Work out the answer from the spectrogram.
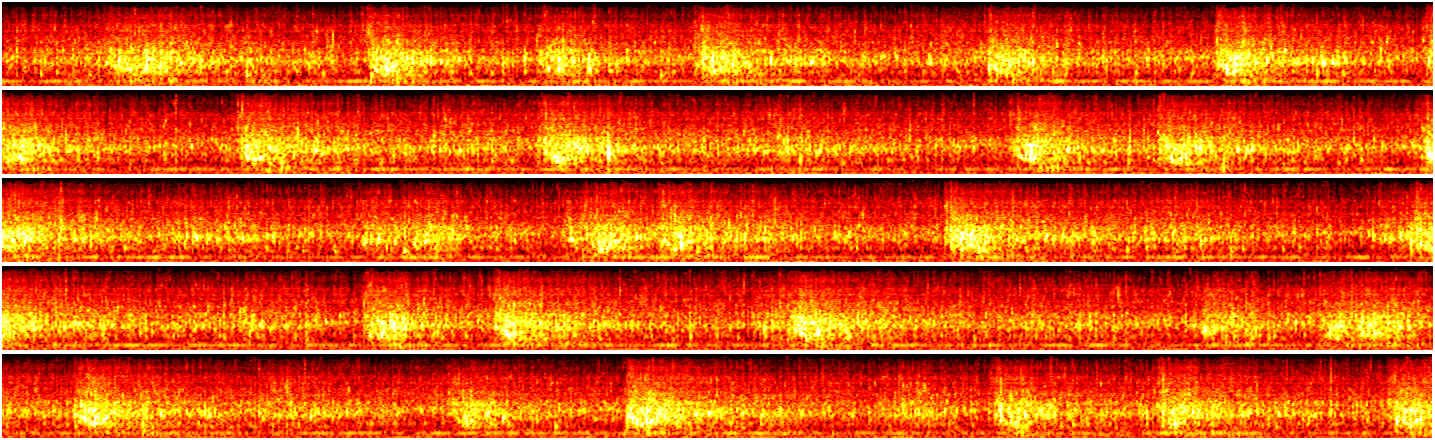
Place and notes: Povoa Das Leiras, Canalisation - Canalisation Povoa Das Leiras
Portugal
